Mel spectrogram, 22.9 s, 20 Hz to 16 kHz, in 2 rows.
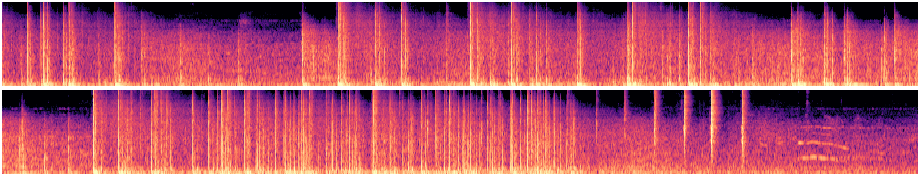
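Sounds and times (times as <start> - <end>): firework shell bursts and crackling: 4.1 - 20.9.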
